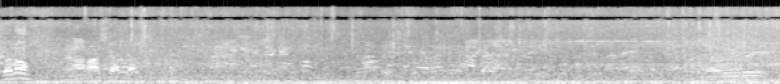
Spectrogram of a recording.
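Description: Traffic rumbles steadily on a wet street.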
